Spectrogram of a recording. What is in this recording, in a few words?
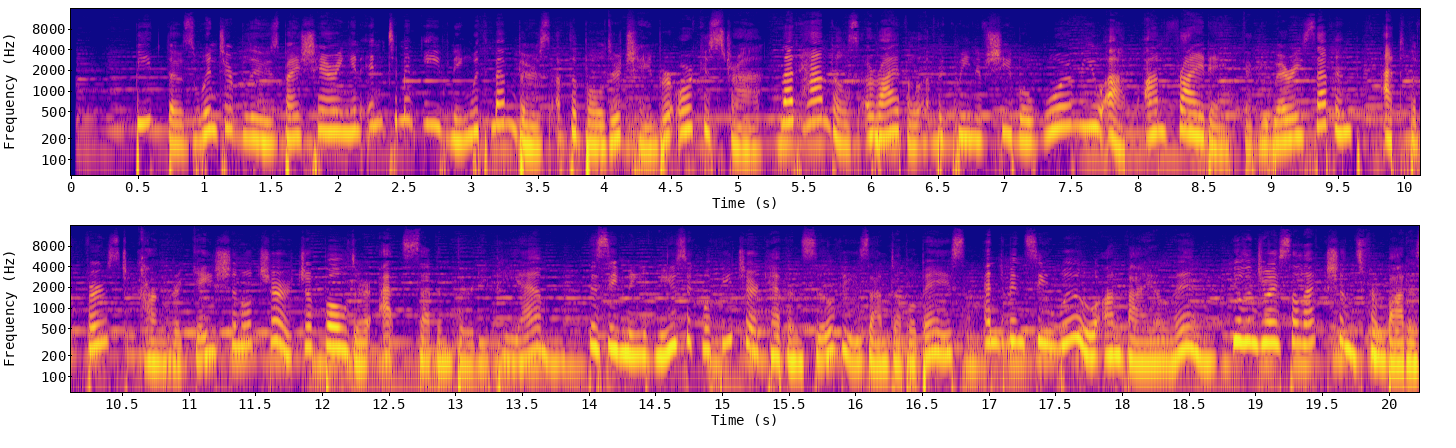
Spot; Boulder Chamber Orchestra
